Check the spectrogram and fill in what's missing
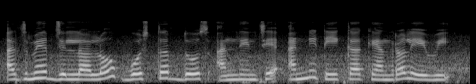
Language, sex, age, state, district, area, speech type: Telugu, female, 60+, Andhra Pradesh, Vizianagaram, rural, read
